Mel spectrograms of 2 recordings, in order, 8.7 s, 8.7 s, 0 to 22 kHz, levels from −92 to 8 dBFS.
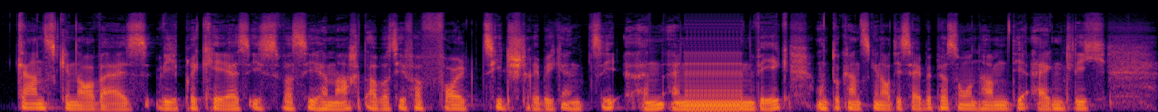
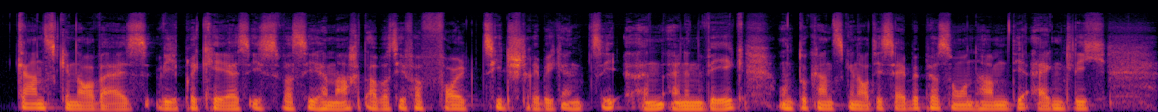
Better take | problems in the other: second | audio freezing; at 5 s

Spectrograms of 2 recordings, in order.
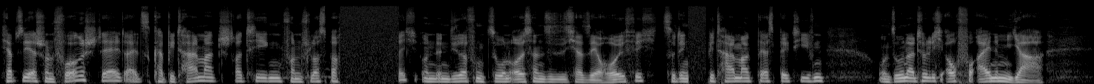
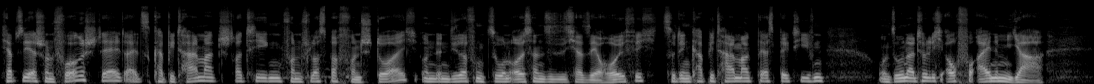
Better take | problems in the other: second | audio cutting out; filled with static; at 3.5 s for 0.5 s and at 7 s

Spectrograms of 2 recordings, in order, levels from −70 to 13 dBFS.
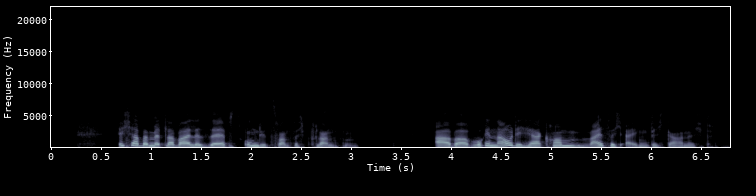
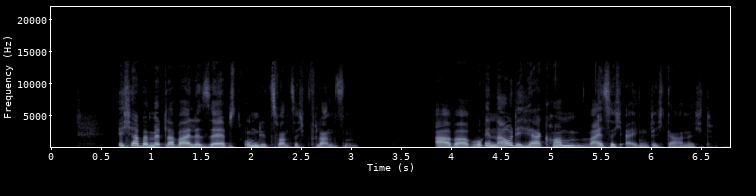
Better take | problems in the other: second | muffled; very; fading above 2.5 kHz

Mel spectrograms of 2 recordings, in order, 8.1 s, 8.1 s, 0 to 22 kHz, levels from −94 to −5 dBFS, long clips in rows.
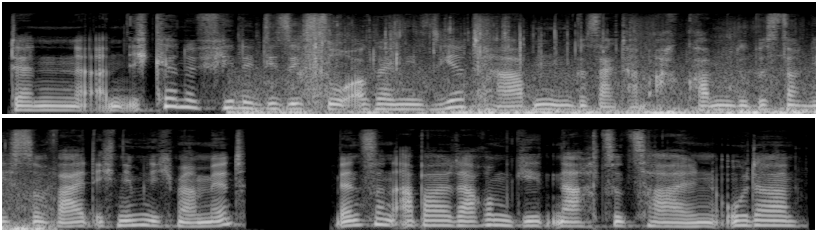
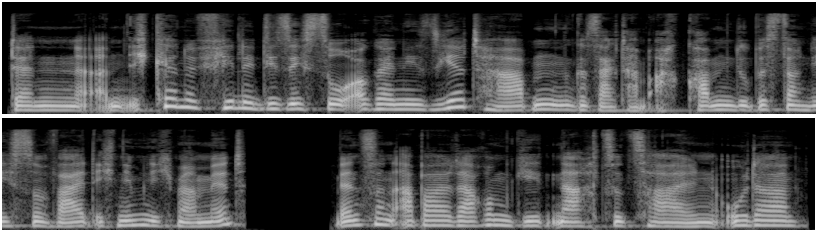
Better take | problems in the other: second | footsteps; loud; from 1 to 4.5 s; peak level with the speech

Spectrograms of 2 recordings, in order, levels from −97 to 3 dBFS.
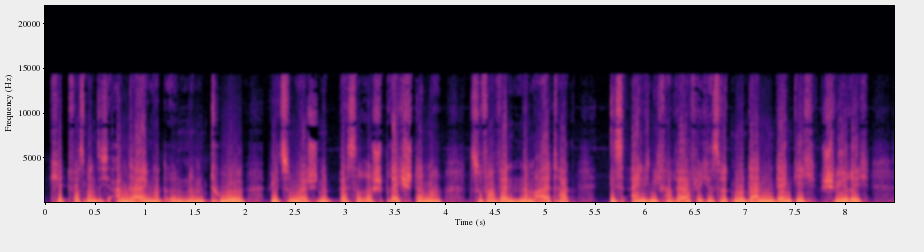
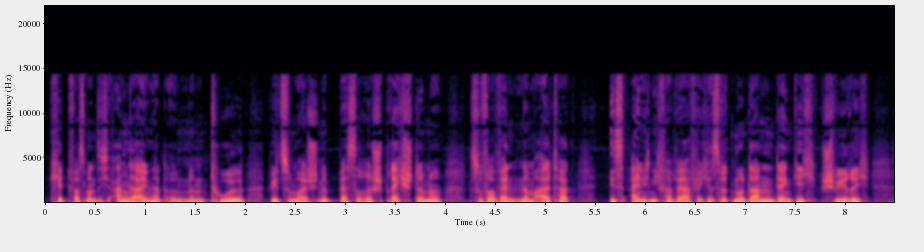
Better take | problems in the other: second | distortion; heavy; 18% of the sound clipped

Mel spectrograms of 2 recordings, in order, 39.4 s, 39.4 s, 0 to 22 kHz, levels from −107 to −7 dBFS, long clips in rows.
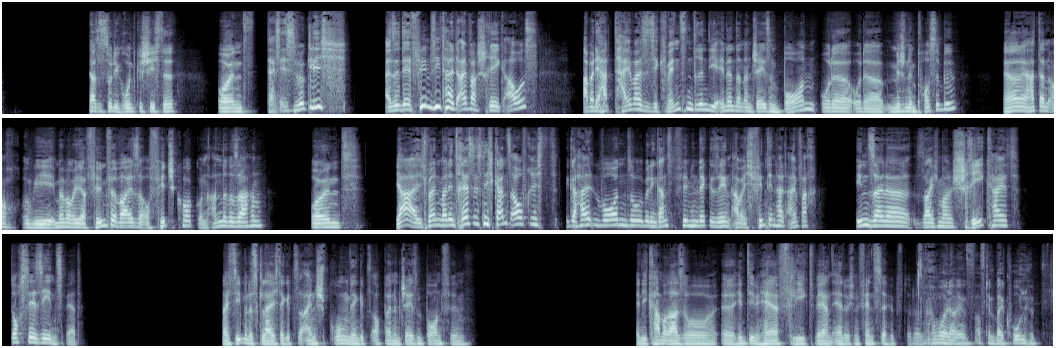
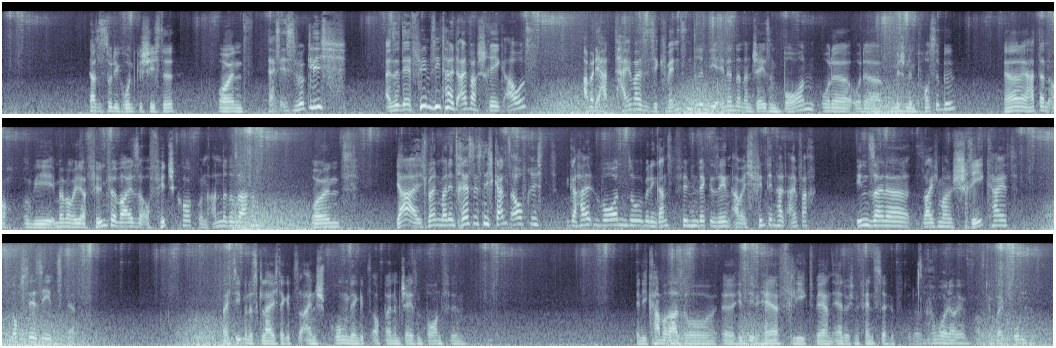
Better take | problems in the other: first | wind noise on the microphone; heavy; 10 dB below the speech

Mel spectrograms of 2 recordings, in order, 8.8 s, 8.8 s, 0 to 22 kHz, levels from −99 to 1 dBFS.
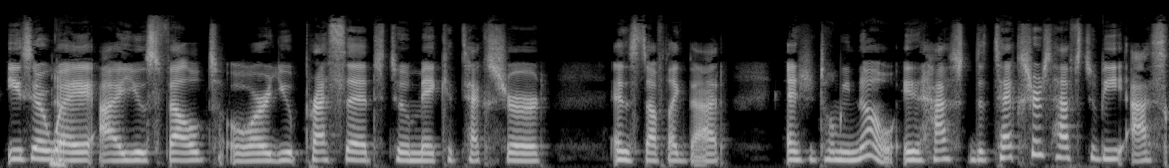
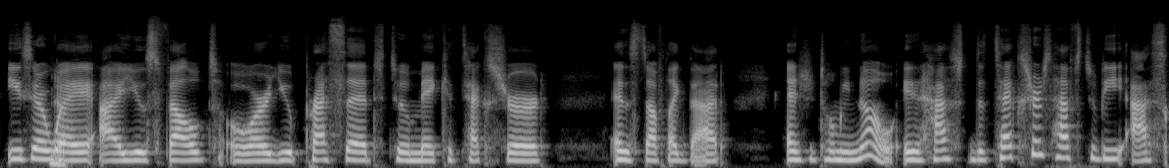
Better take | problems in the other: first | muffled; very; fading above 2.5 kHz

